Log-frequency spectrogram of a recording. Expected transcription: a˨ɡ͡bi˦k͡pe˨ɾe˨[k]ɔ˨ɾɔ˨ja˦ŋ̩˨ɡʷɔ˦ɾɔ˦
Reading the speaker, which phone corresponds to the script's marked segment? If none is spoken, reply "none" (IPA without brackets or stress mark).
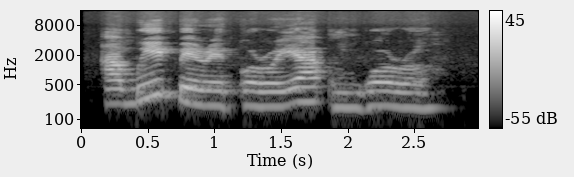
k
